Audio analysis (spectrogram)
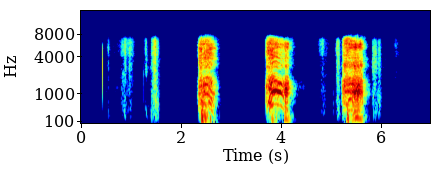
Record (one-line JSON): {"exhalation_length": "7.0 s", "exhalation_amplitude": 31921, "exhalation_signal_mean_std_ratio": 0.31, "survey_phase": "beta (2021-08-13 to 2022-03-07)", "age": "45-64", "gender": "Male", "wearing_mask": "No", "symptom_runny_or_blocked_nose": true, "symptom_sore_throat": true, "symptom_fatigue": true, "symptom_headache": true, "smoker_status": "Never smoked", "respiratory_condition_asthma": false, "respiratory_condition_other": false, "recruitment_source": "Test and Trace", "submission_delay": "2 days", "covid_test_result": "Positive", "covid_test_method": "LFT"}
